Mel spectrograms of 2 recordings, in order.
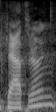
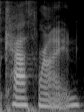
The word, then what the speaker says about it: Kathrein: do you pronounce it how do you really pronounce it it's cther rine cther rine German it is okay everyone thinks Catherine that's my first name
